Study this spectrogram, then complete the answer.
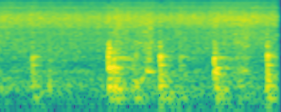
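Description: Oil and flour roux for gumbo is stirred in a pot, with extra light olive oil as the fat, giving soft repeated scraping strokes at a moderate pace over a faint sizzle, with no talking.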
